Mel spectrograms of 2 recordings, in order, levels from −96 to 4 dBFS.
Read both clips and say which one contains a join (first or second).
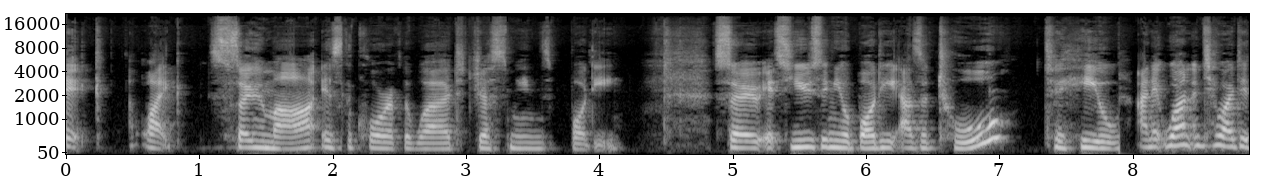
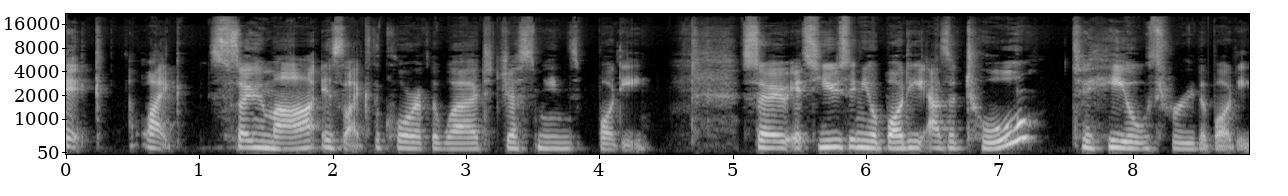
first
